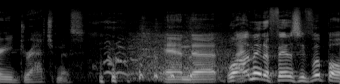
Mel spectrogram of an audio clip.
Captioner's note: laughter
